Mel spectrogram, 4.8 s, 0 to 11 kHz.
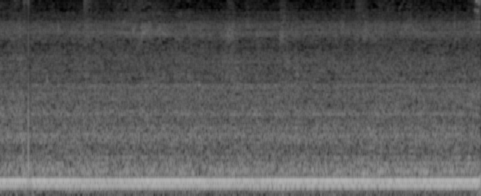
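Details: Consul CM020 20-litre microwave after magnetron replacement (previously loud noise and no heating), heating water for one and a half minutes. Low steady mains hum, no buzzing, arcing or rattling; heating, normal running.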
